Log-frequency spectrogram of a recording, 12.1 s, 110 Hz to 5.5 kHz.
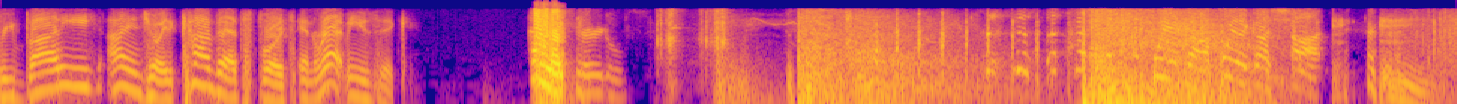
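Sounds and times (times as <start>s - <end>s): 
speech: 0.0s - 3.5s, 4.4s - 7.0s, 8.2s - 12.1s
gunshot sound effects: 5.9s - 8.2s, 9.0s - 10.7s
laughter: 7.1s - 9.7s.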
